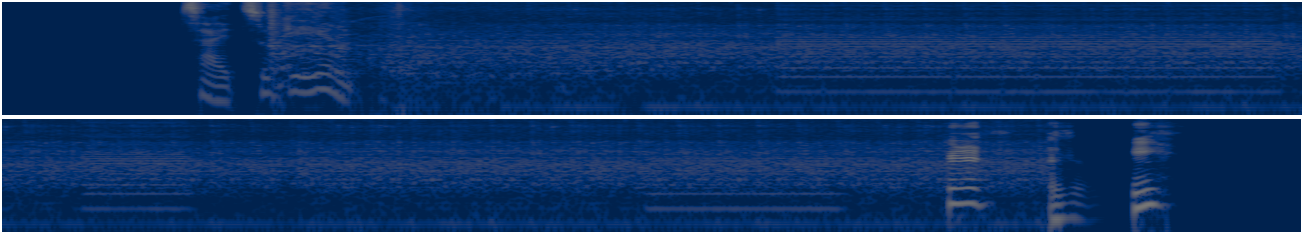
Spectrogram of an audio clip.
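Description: A truck engine starts up and idles with a low, steady rumble.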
